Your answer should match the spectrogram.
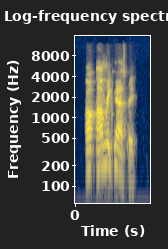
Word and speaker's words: Omri Caspi: Omri Caspi.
